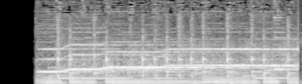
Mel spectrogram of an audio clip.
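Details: Sustained music with steady held tones and light percussive taps; no animal sound is heard.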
